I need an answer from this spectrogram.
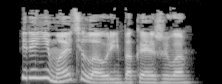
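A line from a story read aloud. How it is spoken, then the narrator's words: Snorting. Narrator (Russian): хмыкнула я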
